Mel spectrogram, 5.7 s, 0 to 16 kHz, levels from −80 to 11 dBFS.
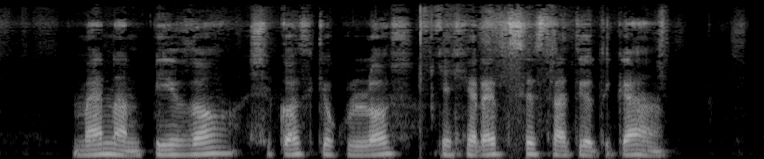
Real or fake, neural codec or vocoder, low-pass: fake; vocoder, 48 kHz, 128 mel bands, Vocos; 14.4 kHz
